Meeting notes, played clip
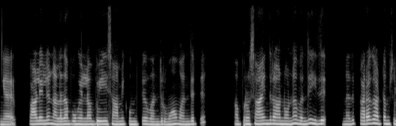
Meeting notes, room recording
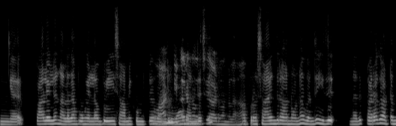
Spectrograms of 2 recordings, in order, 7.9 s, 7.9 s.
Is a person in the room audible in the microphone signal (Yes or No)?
Yes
